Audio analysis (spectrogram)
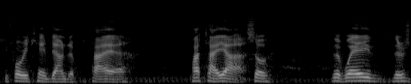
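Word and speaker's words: Pattaya: anyway several different ways apparently the correct way the Tai say it is Paya we say it Paya and then others people say it paa whatever so the middle pronunciation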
